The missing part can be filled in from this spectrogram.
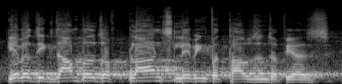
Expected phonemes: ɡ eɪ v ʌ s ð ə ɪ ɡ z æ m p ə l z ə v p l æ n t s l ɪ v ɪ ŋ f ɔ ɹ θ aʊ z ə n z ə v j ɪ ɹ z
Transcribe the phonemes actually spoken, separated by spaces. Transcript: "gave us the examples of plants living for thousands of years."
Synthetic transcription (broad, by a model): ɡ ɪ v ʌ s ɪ ɡ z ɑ m p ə l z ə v p l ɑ n t s l ɪ v ɪ ŋ f ɔ ɹ t aʊ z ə n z ə v j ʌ ɹ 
